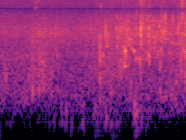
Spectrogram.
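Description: Light splashing and trickling of shallow water around a carp lying at the water's edge, with small crackly splashes picking up in the second half.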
